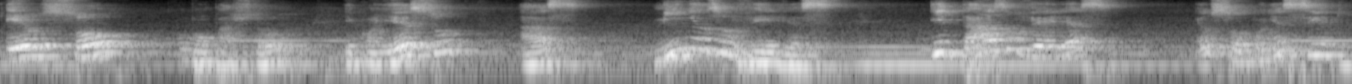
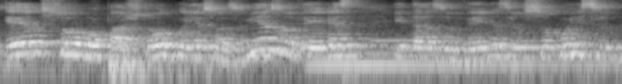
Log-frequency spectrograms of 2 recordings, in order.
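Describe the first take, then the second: First: Slow, weighty reading of the verse; solemn, drawn-out Bible quote; slow scripture reading. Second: Faster, flowing run through the verse; brisk recap of the verse; quicker scripture reading. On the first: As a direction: lay out each word slowly, letting it sink in. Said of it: "João dez, quatorze". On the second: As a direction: rattle it off as a familiar quote. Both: Shown as a demonstration.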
